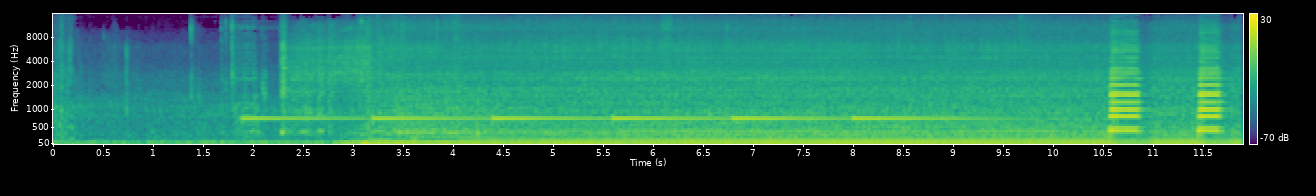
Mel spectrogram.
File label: fiam cadillac horn; فیام کادیلاکی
